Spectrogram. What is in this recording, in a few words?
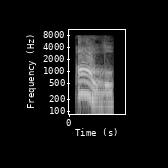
"alu", Proto-Germanic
